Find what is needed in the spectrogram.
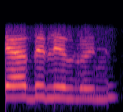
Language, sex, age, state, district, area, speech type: Kashmiri, female, 30-45, Jammu and Kashmir, Shopian, urban, conversation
